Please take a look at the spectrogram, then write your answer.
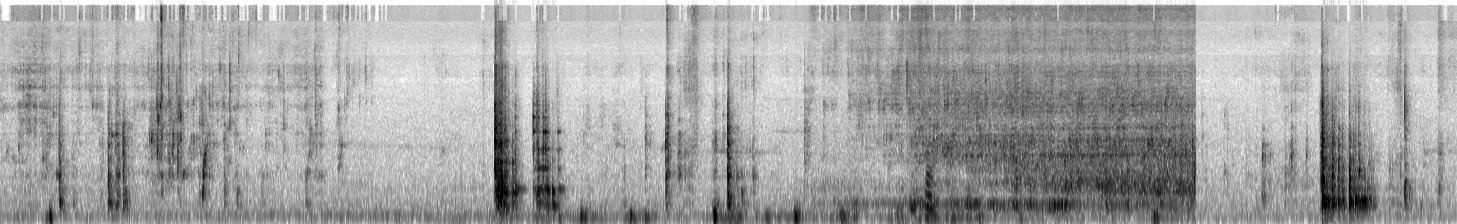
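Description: Lime mixture for spraying an orchard poured through a sieve into a sprayer tank, with intermittent trickling and splashing close by, separated by knocks and pauses, plus a steadier pour toward the end.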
